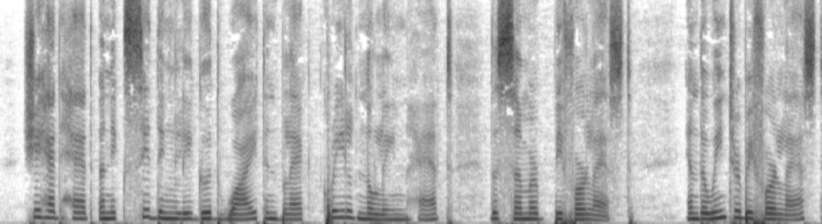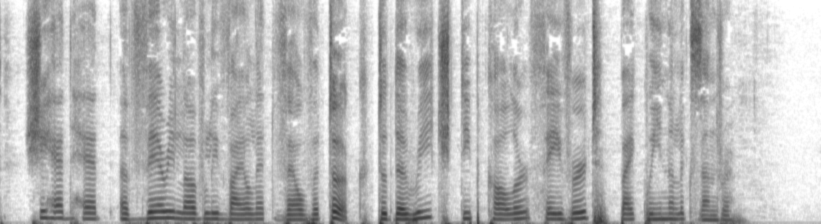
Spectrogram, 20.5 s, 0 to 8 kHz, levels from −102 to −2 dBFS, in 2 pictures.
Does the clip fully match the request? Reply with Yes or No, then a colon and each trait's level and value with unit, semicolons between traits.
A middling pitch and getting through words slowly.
No: high, 195 Hz; slow, 105 wpm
